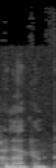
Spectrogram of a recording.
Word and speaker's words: Hohenecken: It's spelled Hohenecken, but it's pronounced Honecken.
